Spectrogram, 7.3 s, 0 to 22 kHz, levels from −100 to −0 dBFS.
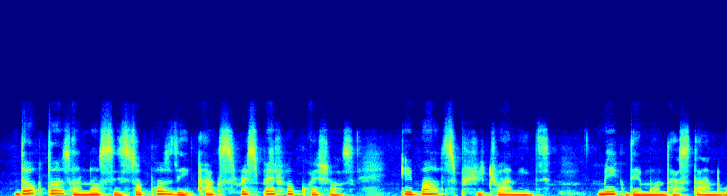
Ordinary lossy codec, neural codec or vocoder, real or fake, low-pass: none; autoencoder, 48 kHz, 128 numbers a frame, DAC-VAE, trained on Japanese speech; fake; 10.8 kHz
